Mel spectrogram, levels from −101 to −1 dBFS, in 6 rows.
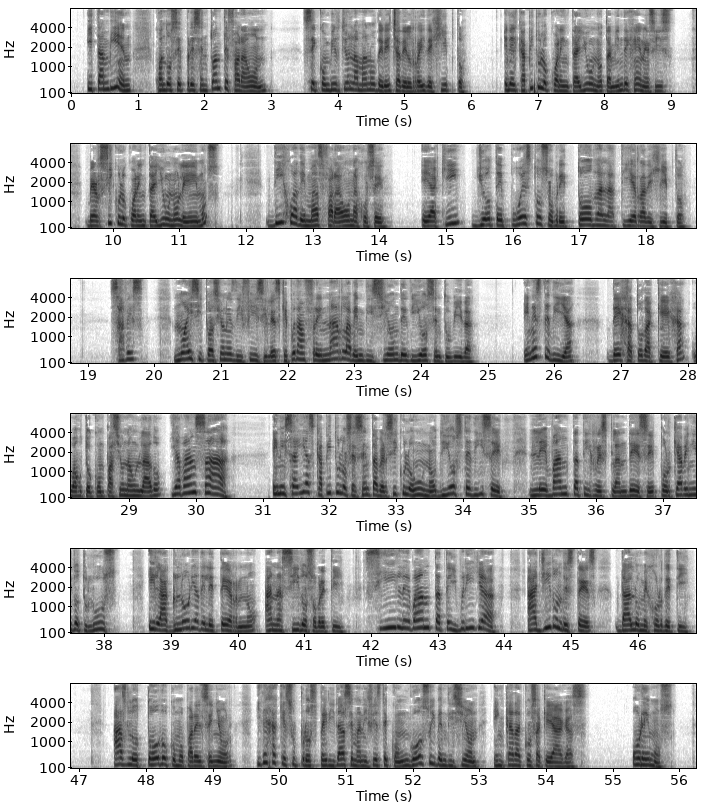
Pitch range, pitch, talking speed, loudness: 160-215 Hz, 185 Hz, 140 wpm, -18 LUFS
